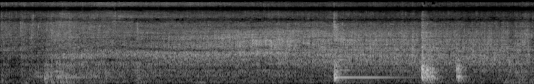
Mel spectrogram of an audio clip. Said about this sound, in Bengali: এবার আমি ভেজে রাখা চিকেনটা দিয়ে দেব।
